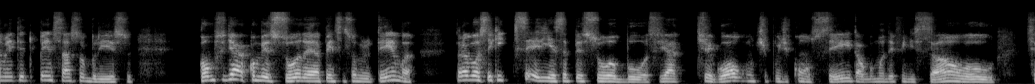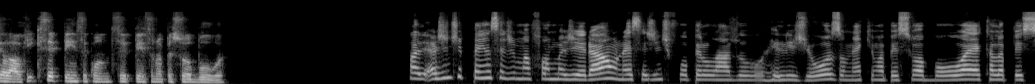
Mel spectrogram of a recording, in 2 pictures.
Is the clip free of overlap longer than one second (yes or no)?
yes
